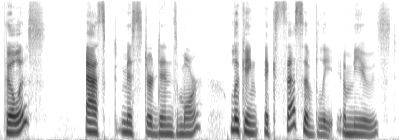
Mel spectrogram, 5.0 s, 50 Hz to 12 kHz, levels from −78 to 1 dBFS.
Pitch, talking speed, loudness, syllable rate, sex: 185 Hz, 85 wpm, -24 LUFS, 4.6 syllables/s, female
